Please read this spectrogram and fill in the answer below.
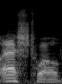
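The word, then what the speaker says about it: X Æ A-12: the baby uh no ash 12 is what it is the yeah it's spelled really weird at the beginning but it's pronounced ash canonically it's a hash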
